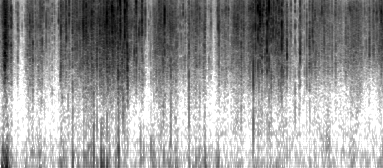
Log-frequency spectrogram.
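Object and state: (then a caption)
Honeycomb kraft paper being crushed. A hollow cup shape of brown honeycomb kraft paper wrap is squeezed and crushed by hand. Dense, bright crinkling and crackling runs continuously throughout, with a brief low thump at the start.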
